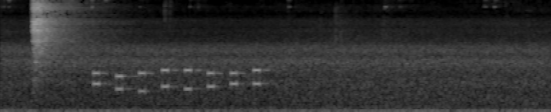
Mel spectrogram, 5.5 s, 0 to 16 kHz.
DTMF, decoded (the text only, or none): 0429680#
